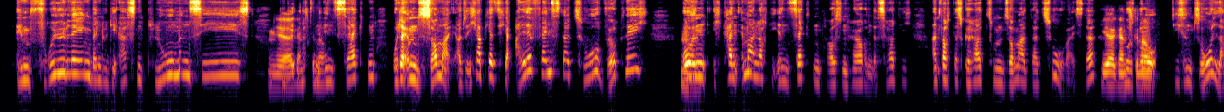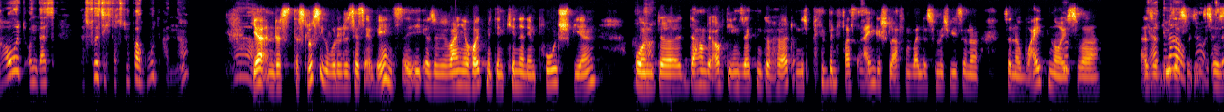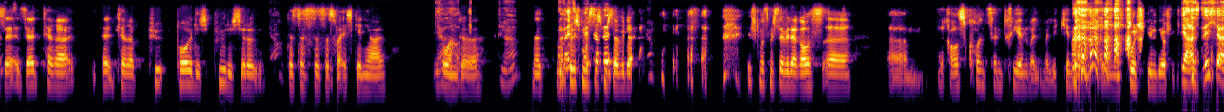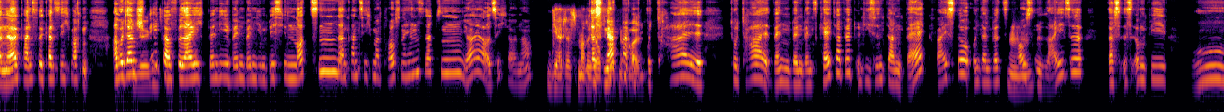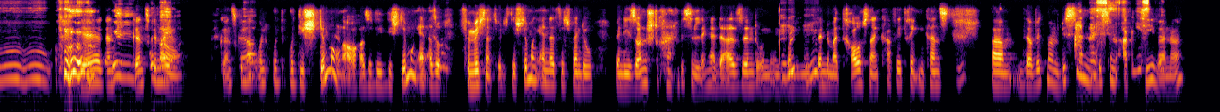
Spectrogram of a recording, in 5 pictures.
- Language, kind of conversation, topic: German, unstructured, Welche Jahreszeit magst du am liebsten und warum?
- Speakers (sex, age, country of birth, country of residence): female, 55-59, Germany, United States; male, 40-44, Germany, United States
- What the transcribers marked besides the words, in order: laughing while speaking: "bin"; other background noise; in English: "White Noise"; chuckle; laugh; chuckle; put-on voice: "Uhuhu, ui"; laugh; laughing while speaking: "Sonnenstrahlen"; tapping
